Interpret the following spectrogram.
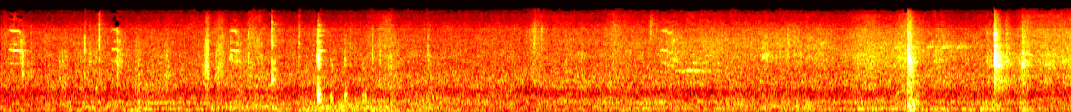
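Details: Honey bees droning in a garden hive as its frames are inspected. A steady low buzz carries through, broken by two louder clacks of wood and brief rustling.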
